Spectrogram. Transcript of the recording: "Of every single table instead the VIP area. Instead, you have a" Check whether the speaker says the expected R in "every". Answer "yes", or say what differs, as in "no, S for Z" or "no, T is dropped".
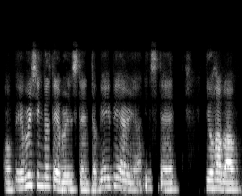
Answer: yes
